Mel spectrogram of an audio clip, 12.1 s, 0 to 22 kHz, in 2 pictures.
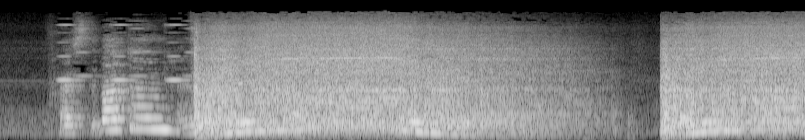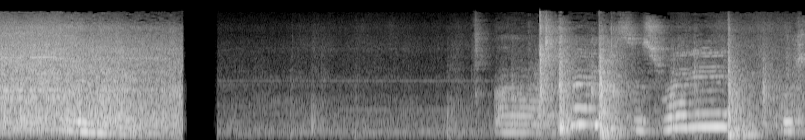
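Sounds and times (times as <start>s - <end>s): blender motor running: 1.4s - 7.4s.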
